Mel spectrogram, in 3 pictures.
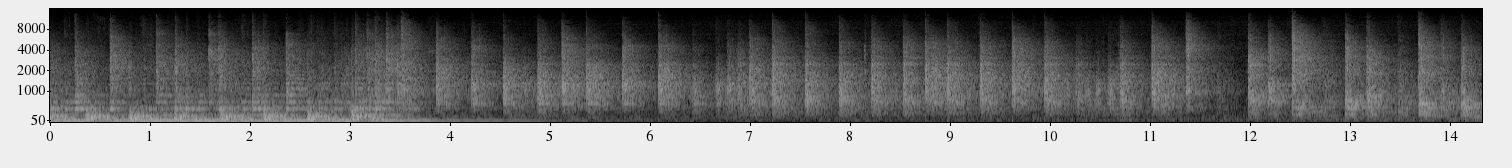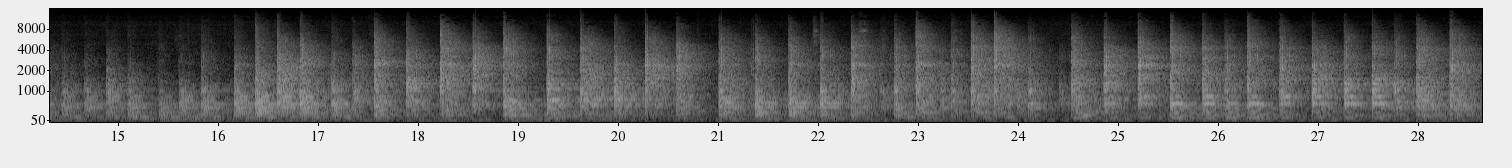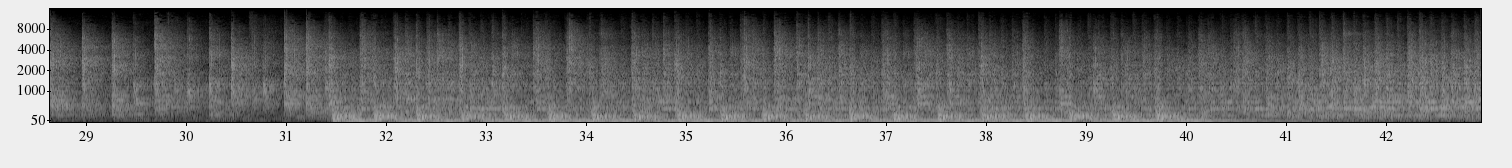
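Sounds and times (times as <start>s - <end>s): drum hits: 0.0s - 11.3s, 31.2s - 42.9s.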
